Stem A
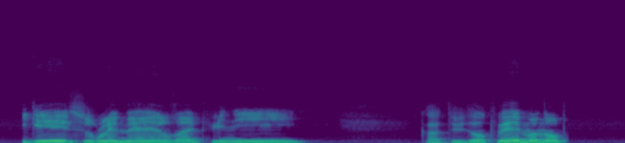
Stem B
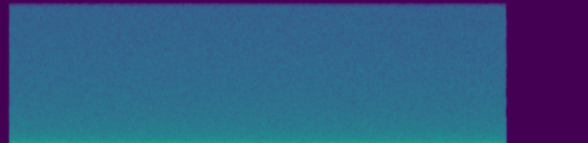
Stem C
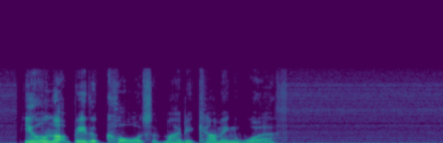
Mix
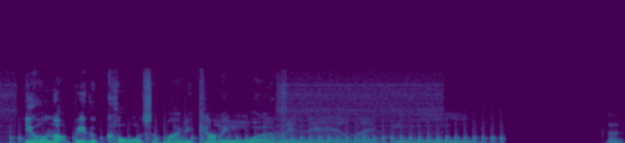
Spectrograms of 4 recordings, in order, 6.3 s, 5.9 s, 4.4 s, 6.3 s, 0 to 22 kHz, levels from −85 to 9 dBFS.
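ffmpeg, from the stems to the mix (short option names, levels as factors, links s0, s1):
-filter_complex "[0:a]acrossover=split=2600[s0][s1];[s1]acompressor=threshold=0.00282:ratio=4:attack=1:release=60[s2];[s0][s2]amix=inputs=2:normalize=0,adelay=1800,volume=0.126[s3];[1:a]firequalizer=gain_entry='entry(480,0);entry(790,13);entry(1300,-9);entry(7200,-26)':delay=0.05:min_phase=1,aeval=exprs='val(0)*pow(10,-35*if(lt(mod(11*n/s,1),2*abs(11)/1000),1-mod(11*n/s,1)/(2*abs(11)/1000),(mod(11*n/s,1)-2*abs(11)/1000)/(1-2*abs(11)/1000))/20)':c=same,volume=0.251[s4];[2:a]volume=0.631[s5];[s3][s4][s5]amix=inputs=3:normalize=0,acompressor=threshold=0.0141:ratio=2"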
